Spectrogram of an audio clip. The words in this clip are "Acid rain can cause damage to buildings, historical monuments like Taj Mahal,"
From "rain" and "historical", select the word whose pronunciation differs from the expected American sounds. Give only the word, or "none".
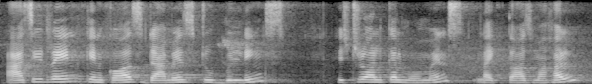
historical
